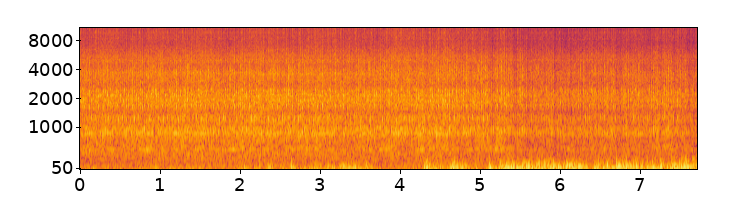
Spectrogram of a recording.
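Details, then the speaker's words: 1993 Ford F-250 7.3L IDI diesel after sitting since Monday: a heavy clattering knock throughout the low idle, sharper toward the end. The injection pump was checked and confirmed out of time, and the engine smokes heavily. "I just checked everything looks good but that's definitely out of time thank you guys for telling me about that"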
